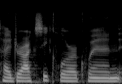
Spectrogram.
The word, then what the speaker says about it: hydroxychloroquine: You did pronounce it correctly. It's hydroxychloroquine, and it's a drug that's been around, I think, since 1920s.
